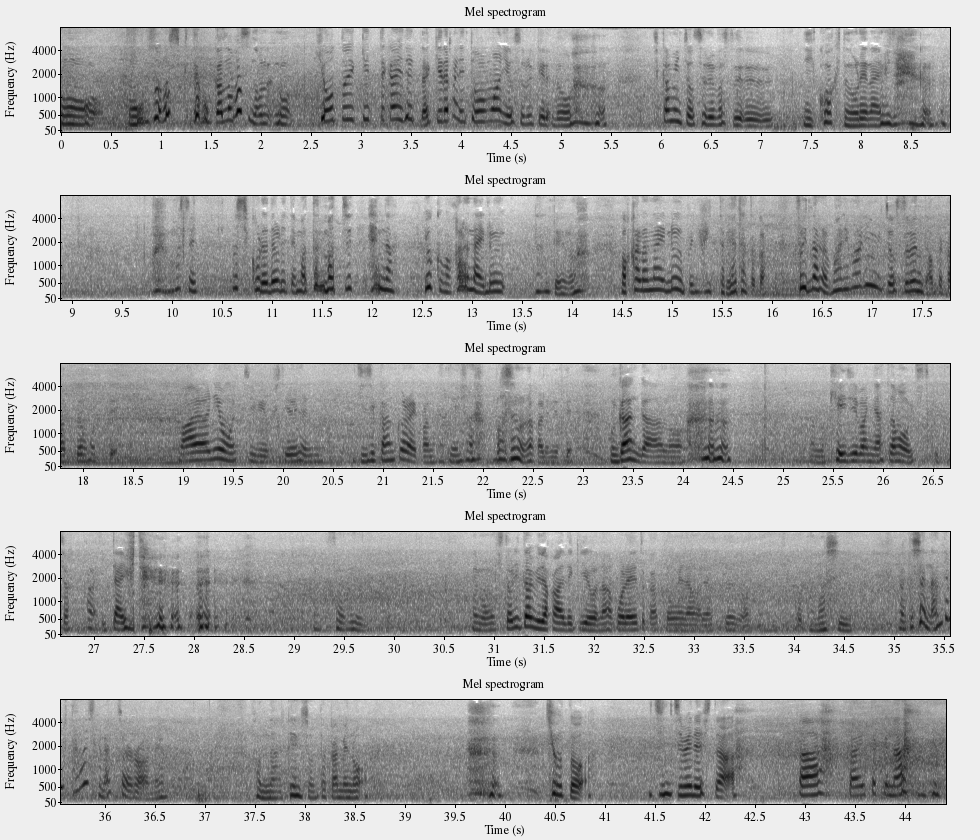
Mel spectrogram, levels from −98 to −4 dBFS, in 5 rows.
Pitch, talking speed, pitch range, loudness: 245 Hz, 340 characters per minute, 200-285 Hz, -22 LUFS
